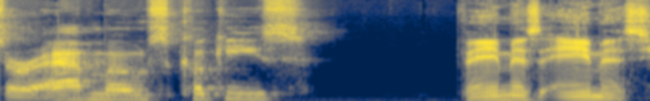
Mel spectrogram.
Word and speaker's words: Amos: heard of the famous Atmos or atos cookies famus Amos you're saying it wrong Amos Amos Amos yeah have you ever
